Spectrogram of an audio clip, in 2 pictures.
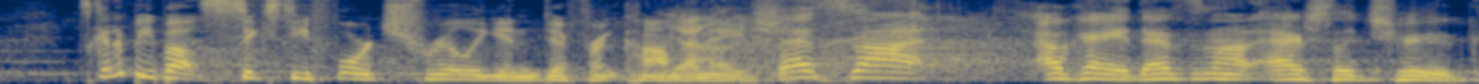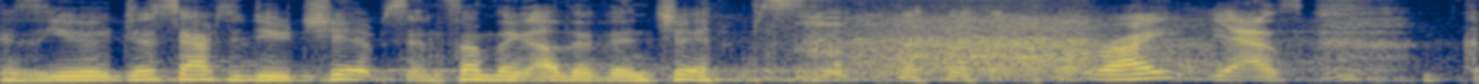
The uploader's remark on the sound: We present to you our big, wild live show from Atlanta!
